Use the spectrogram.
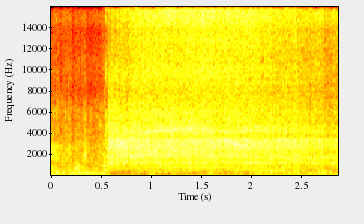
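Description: A grinding machine fitted with an adapter, a salvaged item from ship-import auction goods, runs with a loud, steady mechanical whine and broadband roar that starts abruptly after a brief moment of talking.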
